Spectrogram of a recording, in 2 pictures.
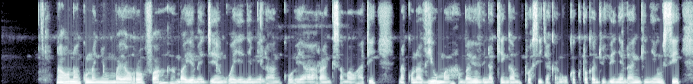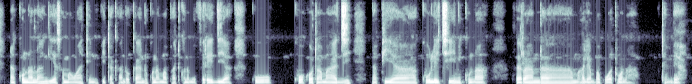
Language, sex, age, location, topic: Swahili, male, 25-35, Nairobi, education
